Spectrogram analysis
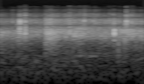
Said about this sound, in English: A rather weak golf clap when I talk about paying taxes.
